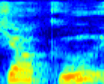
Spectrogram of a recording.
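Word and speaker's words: 百: 80 Oh Haku hundred the Oh before this I syllable seems contrary to rule but yaku is pronounced almost like a died syllable Oh Yahoo eight hundred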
